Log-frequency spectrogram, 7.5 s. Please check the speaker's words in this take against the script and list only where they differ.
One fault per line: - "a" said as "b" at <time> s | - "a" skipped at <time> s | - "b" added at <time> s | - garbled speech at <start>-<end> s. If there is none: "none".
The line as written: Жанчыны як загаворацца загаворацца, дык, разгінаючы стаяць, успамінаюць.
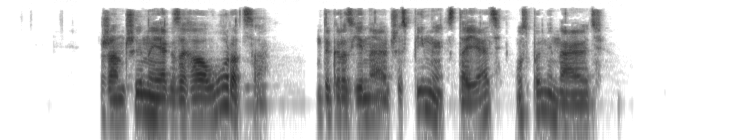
- "загаворацца" skipped at 2.6 s
- "спіны" added at 4.1 s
